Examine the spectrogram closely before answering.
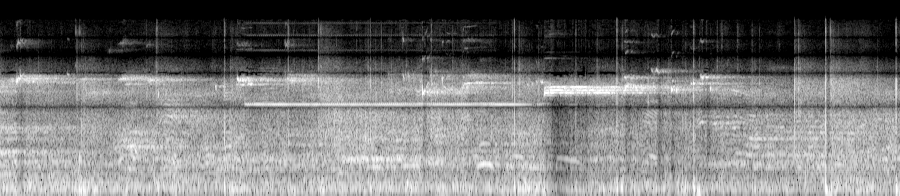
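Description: Sneakers squeak on a wooden court in a large echoing hall.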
